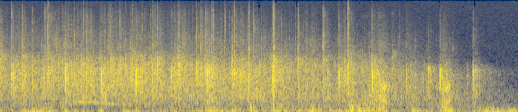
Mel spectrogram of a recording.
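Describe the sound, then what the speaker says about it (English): Audience applause rising for a woman walking to the front at a workplace wellness summit talk: steady, dense clapping from a fairly large crowd, moderately quiet and continuous, fading slightly at the end. "a big round of applause as she makes her way to the front."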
